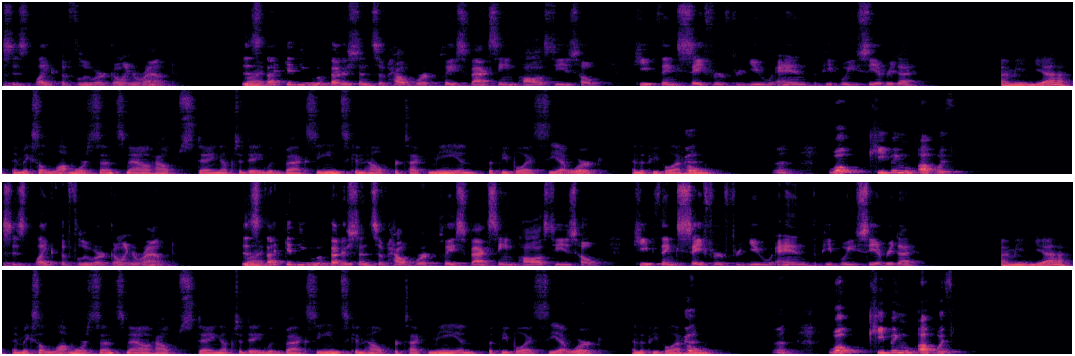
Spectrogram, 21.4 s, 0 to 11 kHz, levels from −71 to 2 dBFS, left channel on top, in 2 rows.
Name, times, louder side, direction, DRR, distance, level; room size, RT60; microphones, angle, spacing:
voice 1, 0.0-1.7 2.4-9.1 17.5-17.7 18.4-20.2, right 1 dB, 35° right, 6 dB, 1.2 m, -33 dB
voice 2, 10.0-16.6 17.0-17.8, equal, ahead, 5 dB, 0.5 m, -30 dB
7.5 x 5.0 x 4.6 m, 0.39 s
head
